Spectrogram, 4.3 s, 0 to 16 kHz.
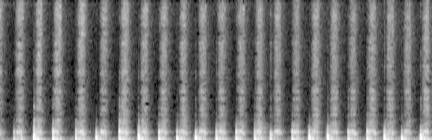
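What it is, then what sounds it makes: Pastel pencil hatching on pastel paper. A natural-wood pastel pencil shades and hatches across a small taped sienna Pastelmat card. About 22 quick, evenly spaced strokes make a steady, soft, dry scratching rhythm, with a dull low body and little bright hiss.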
